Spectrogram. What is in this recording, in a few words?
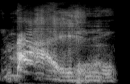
Male Kobold Death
